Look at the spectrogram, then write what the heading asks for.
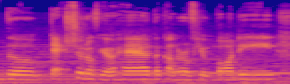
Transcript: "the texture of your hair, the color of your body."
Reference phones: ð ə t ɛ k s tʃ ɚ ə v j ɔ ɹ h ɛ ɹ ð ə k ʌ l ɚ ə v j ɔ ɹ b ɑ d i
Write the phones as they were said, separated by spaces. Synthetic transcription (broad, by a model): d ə t ɛ k s tʃ ɚ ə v j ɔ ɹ h ɛ ɹ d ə k ʌ l ɚ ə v j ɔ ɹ b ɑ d i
